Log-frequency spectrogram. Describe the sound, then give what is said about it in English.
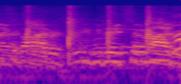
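A crowd of protesters cheers and shouts over a couple of seconds as people leave a restaurant, with a few sharp, loud claps or slaps cutting through at irregular moments. “The protesters cheering when they left.”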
